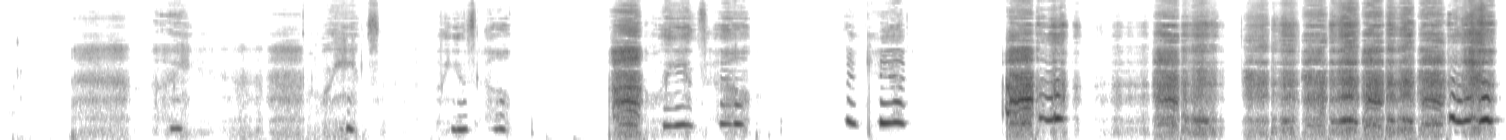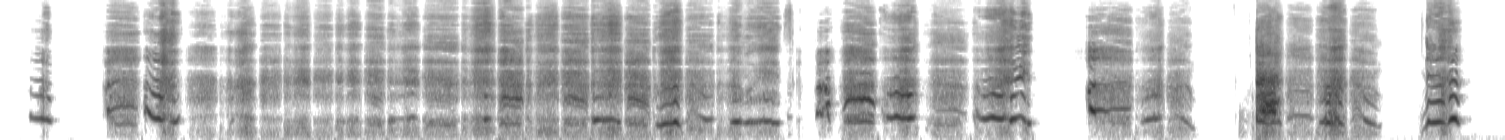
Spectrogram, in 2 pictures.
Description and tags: horror: whispers and heavy breathing
request, vocal, english, whispering, scared, heaving, women, horror, voice, female, breathing, girl, fear, game, worried, movie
